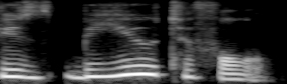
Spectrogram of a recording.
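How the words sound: It is said in a British accent.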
